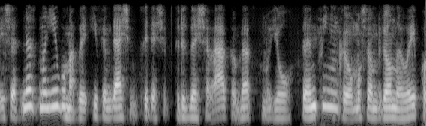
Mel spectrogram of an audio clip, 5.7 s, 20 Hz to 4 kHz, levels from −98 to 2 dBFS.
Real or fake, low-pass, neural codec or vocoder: fake; 3.6 kHz; codec, 16 kHz, 0.5 kbps, X-Codec, HuBERT features, trained on LibriSpeech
